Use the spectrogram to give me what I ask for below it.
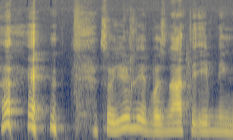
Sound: laughs

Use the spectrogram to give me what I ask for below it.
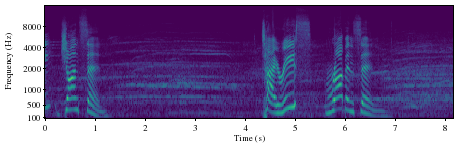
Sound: applause

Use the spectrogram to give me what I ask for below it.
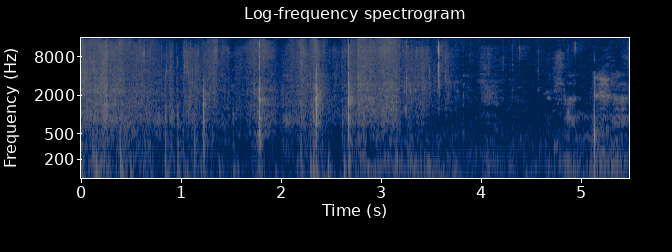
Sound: a few crinkles

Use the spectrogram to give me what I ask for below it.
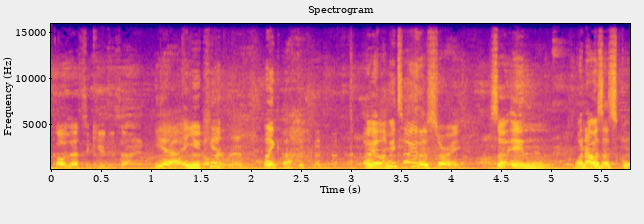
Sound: sighs

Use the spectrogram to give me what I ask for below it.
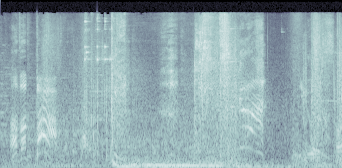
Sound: wincing

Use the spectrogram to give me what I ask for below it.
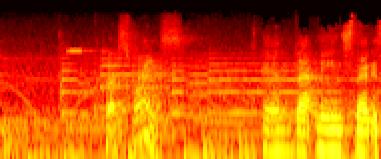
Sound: beep

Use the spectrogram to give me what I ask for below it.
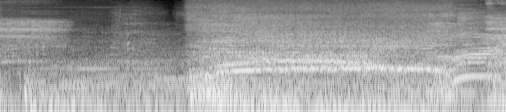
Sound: roaring

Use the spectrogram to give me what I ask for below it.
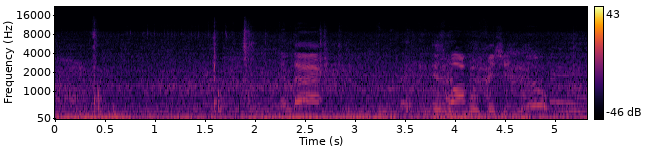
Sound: thunk, thunk, thunk

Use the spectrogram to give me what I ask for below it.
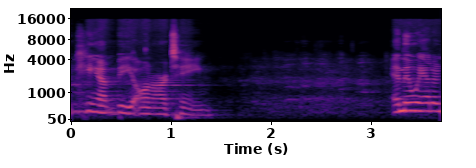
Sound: audience laughs

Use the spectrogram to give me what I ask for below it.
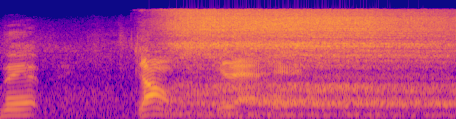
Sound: hissing

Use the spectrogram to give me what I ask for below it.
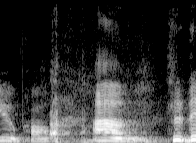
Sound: laughter

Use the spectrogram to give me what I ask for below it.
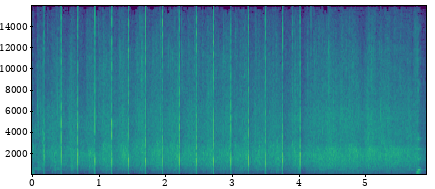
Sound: applause

